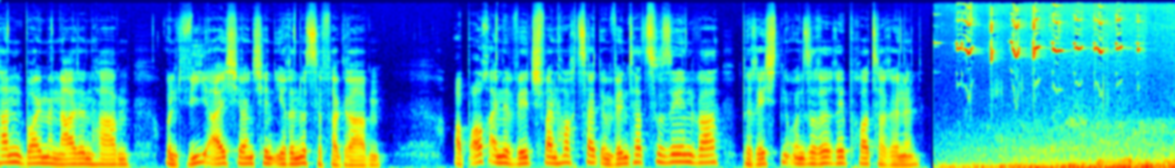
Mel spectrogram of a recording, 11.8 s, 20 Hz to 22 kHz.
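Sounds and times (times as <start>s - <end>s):
speech: 0.0s - 3.9s, 4.5s - 9.4s
homemade wildlife lure call chirping to attract robins: 9.4s - 11.6s
steady low rumble: 9.4s - 11.7s.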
